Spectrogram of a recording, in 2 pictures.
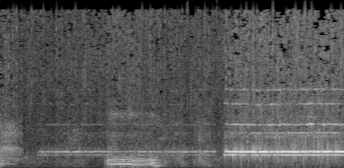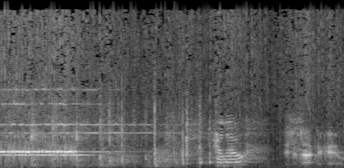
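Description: Telephone ringing twice, a short faint ring and then a louder ring lasting about two and a half seconds: an incoming call.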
